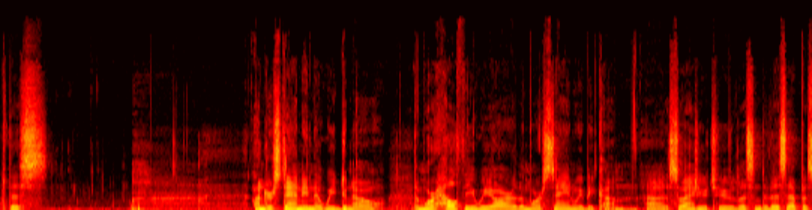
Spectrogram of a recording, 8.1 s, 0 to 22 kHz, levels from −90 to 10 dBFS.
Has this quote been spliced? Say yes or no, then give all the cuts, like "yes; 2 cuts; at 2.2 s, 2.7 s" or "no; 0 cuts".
yes; 3 cuts; at 3.4 s, 4.1 s, 6.9 s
